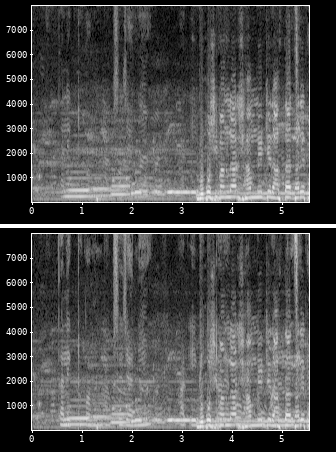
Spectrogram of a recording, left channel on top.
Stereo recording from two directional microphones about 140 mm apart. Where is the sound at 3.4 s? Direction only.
30° left (ahead or behind).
